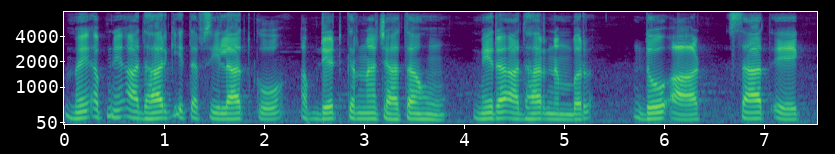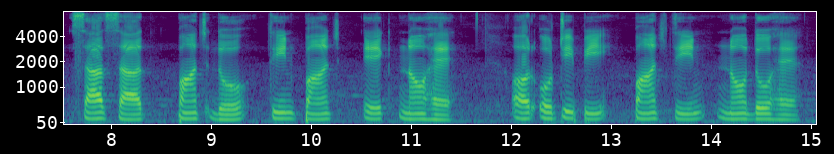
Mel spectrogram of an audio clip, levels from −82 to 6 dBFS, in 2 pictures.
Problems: none marked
